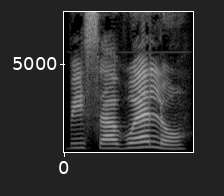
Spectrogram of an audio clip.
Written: bisabuelo

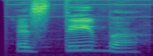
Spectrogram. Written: estiva

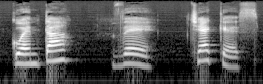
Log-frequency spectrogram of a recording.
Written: cuenta de cheques

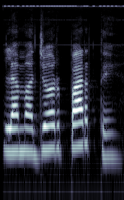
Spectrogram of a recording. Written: la mayor parte

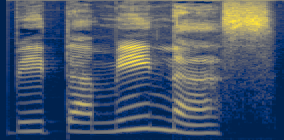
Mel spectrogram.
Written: vitaminas

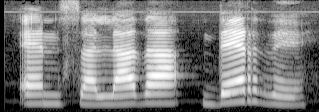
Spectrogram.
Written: ensalada verde

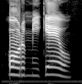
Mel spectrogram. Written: hormigueo

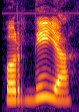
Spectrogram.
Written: hornilla

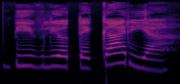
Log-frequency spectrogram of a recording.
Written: bibliotecaria

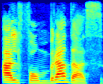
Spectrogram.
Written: alfombradas

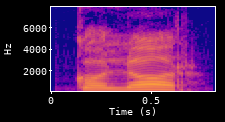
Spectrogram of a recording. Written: color

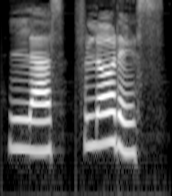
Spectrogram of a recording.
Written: flores

